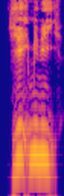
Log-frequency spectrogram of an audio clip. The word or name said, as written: jemini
